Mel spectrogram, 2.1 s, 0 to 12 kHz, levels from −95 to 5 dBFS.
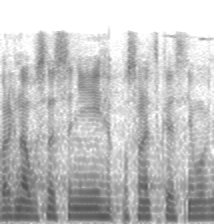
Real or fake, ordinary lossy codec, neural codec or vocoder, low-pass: real; AAC, 48 kbps; none; 7.2 kHz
